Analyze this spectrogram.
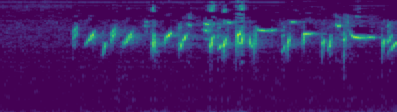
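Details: European goldfinch, France, delivering a lively tinkling song of quick high chirps and short whistled notes after a brief quiet start.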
